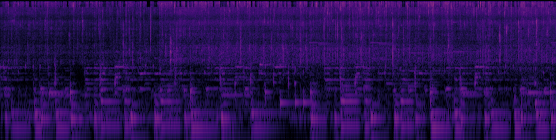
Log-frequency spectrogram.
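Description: Rajma kebabs fry in shallow oil in a pan, giving a steady, close sizzle that runs unbroken throughout with no talking over it.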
